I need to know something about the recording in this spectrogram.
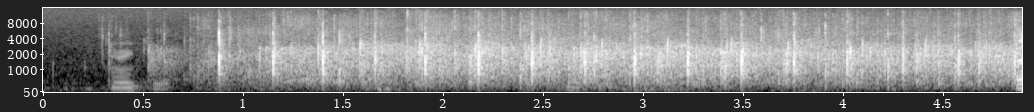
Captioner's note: audience applauding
